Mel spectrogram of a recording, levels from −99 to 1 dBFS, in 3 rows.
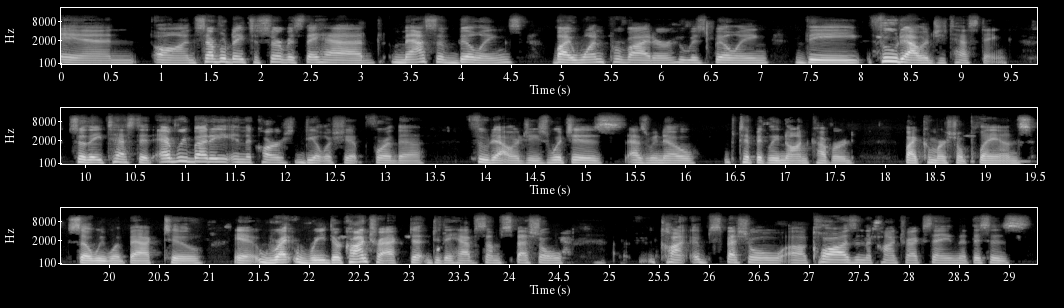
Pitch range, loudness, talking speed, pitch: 150-180 Hz, -25 LUFS, 135 wpm, 165 Hz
